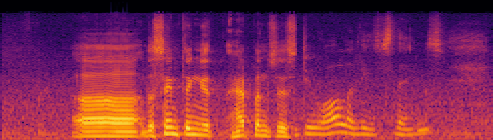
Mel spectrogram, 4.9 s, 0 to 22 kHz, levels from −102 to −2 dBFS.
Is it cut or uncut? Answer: uncut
